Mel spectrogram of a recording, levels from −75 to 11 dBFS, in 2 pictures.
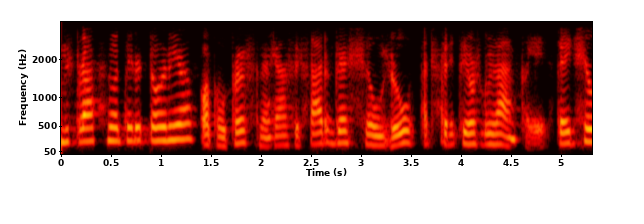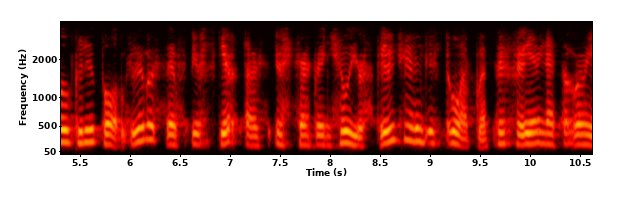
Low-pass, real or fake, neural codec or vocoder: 3.6 kHz; fake; codec, 16 kHz, 0.5 kbps, FreqCodec, larger model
